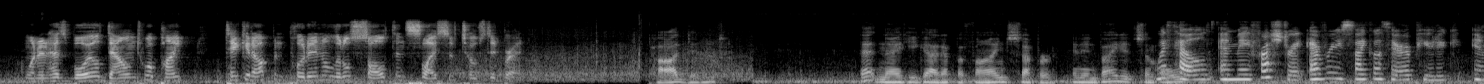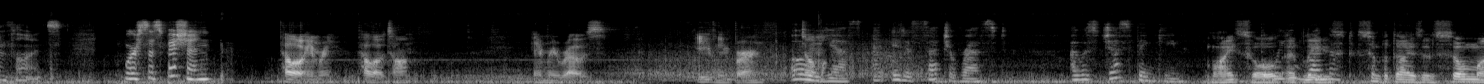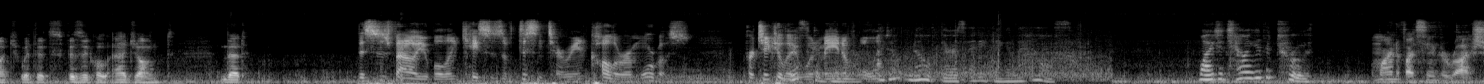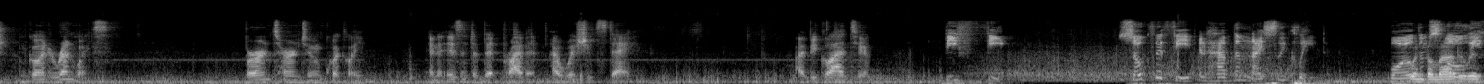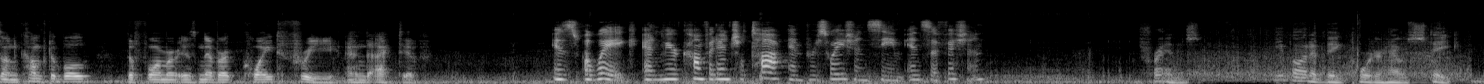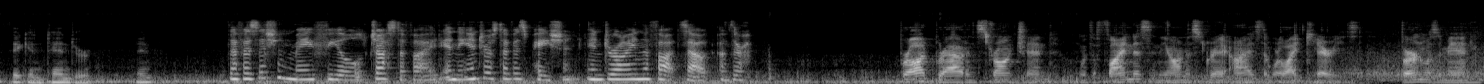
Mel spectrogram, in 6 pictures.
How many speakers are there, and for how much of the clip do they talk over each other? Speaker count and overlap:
six, about 5%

